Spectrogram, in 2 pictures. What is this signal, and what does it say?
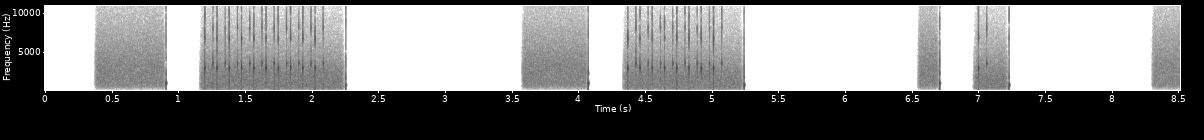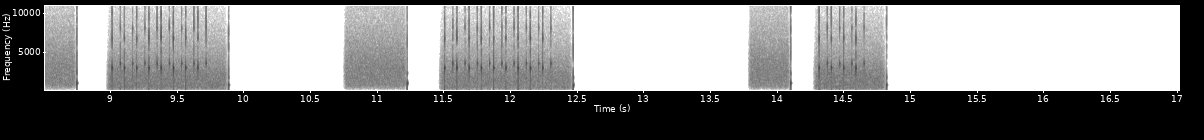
Pulse dialling, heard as a rotary dial, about 11 pulses a second. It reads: 0 8 1 8 9 4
